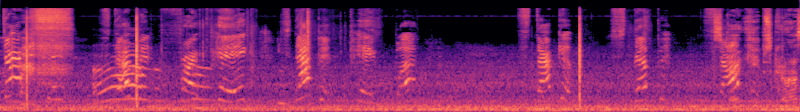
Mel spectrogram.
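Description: Steady low rumble of a car's road and engine noise heard from inside the cabin while driving, with short snatches of voices over it.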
